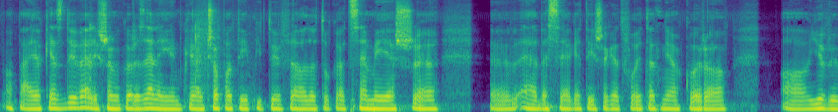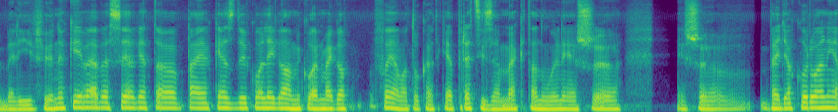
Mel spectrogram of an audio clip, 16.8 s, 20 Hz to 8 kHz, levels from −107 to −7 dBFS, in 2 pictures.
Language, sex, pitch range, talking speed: Hungarian, male, 110-130 Hz, 110 wpm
